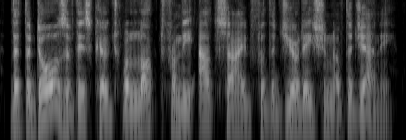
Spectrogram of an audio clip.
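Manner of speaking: lightly voiced keen detective; a hint of a brisk Holmes pressing facts; Holmes, crisp questioning. Holmes questions the inspector in the coach, brisk and keen.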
